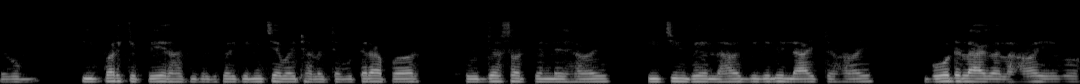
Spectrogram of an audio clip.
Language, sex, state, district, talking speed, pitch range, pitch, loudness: Maithili, male, Bihar, Samastipur, 155 wpm, 125-135 Hz, 130 Hz, -33 LUFS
